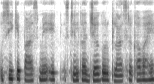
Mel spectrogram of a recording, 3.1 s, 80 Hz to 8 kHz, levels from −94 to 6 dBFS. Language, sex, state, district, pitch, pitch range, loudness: Hindi, female, Bihar, Bhagalpur, 235 Hz, 220-250 Hz, -21 LUFS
